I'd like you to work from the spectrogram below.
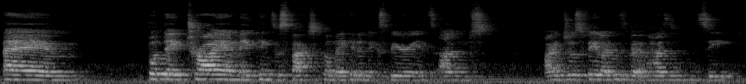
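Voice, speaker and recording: A woman's voice: medium pitch, little pitch movement, moderate pace, a bit bright. Echoey, distant Irish woman in discussion. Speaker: sports show panellist. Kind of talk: casual group discussion. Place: echoey indoor room. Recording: very echoey room, distant mic, faint noise.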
